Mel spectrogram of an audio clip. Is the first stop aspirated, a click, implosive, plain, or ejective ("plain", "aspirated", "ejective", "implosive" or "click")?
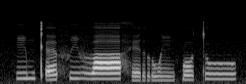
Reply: ejective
